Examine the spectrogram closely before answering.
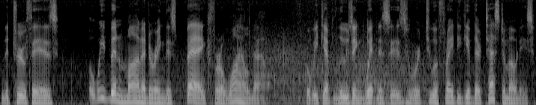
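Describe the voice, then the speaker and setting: A man's voice: medium pitch, normal speed, slight background noise, lightly acted. A man playing a teasing young detective. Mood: calm questioning. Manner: playful, teasing, jumps between soft and excited. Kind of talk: ASMR roleplay.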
